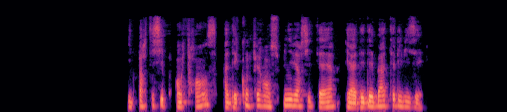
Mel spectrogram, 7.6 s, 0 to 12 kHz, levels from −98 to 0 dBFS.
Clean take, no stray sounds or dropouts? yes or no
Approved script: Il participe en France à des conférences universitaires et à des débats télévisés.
yes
